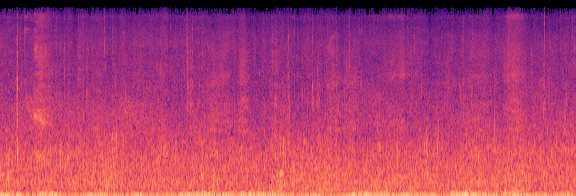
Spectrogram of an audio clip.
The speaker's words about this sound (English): Making my way out. And the wind's strengthening as well.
